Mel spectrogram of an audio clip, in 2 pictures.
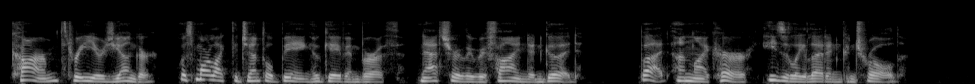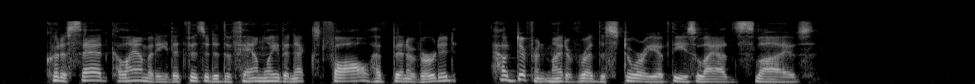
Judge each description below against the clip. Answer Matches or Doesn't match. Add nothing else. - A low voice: Doesn't match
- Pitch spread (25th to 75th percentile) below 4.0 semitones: Doesn't match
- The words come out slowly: Doesn't match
